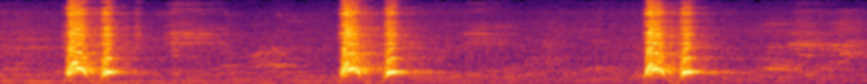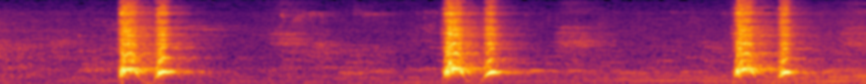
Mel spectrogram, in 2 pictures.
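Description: A dog gives hoarse, rasping double barks, repeated about every two and a half seconds.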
